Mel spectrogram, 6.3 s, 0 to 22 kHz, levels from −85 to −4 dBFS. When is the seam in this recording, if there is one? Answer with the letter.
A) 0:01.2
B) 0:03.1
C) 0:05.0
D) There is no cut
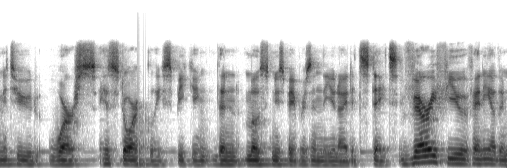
C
